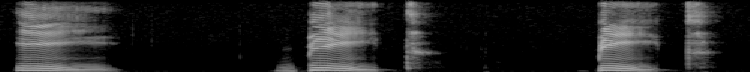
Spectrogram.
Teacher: So let's begin with front vowels, and we're gonna start with a high vowel sound. That means that the tongue rolls forward to produce that sound.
